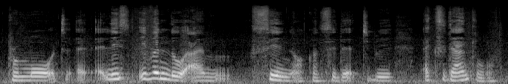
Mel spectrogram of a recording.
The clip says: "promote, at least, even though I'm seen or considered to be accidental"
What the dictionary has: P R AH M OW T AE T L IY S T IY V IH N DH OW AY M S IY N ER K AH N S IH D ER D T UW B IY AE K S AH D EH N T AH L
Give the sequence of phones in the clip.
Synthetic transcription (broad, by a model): P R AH M OW T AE T L IY S T IY V IH N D OW AY M S IY N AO K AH N S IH D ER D T UW B IY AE K S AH D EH N T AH L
